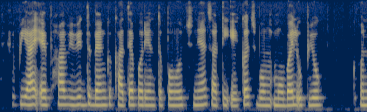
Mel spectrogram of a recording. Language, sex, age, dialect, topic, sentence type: Marathi, female, 18-24, Varhadi, banking, statement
